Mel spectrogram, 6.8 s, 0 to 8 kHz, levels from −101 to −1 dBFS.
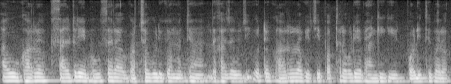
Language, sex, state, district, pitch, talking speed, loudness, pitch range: Odia, male, Odisha, Nuapada, 120 Hz, 170 wpm, -14 LUFS, 115-125 Hz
